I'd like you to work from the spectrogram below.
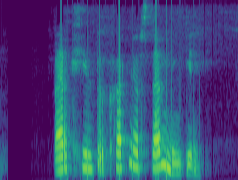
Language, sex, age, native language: Icelandic, female, 40-49, Polish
